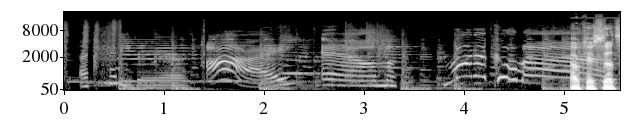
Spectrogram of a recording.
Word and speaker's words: Monokuma: I am Monokuma.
